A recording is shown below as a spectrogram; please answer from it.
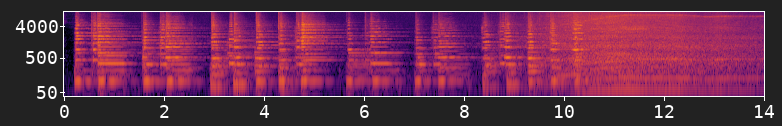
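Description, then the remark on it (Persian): A rapid series of loud, tonal horn-like blasts in an uneven rhythm, giving way to a steady engine rumble and hiss as a bus idles or pulls away. “اتوبوس”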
